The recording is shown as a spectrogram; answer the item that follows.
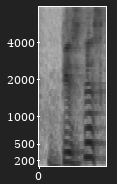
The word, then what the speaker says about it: business: बिजनेस की आप spelling देखिए, BUSI, बिजनेस। यू का मतलब द पीपल, आप। आई साइलेंट है, बिजनेस में आई नहीं चलता, मैं नहीं चलता।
